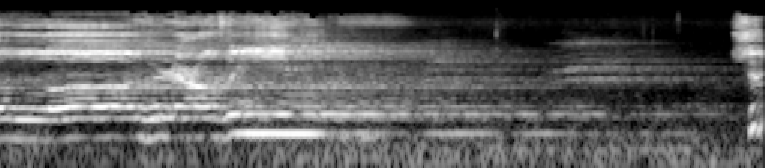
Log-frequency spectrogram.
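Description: A man chanting a Quran recitation, one long, drawn-out melodic phrase with ornamented turns in the pitch. It is loudest at first and fades away over the last few seconds.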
